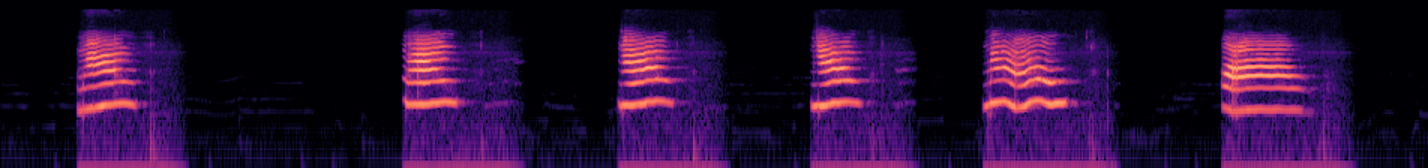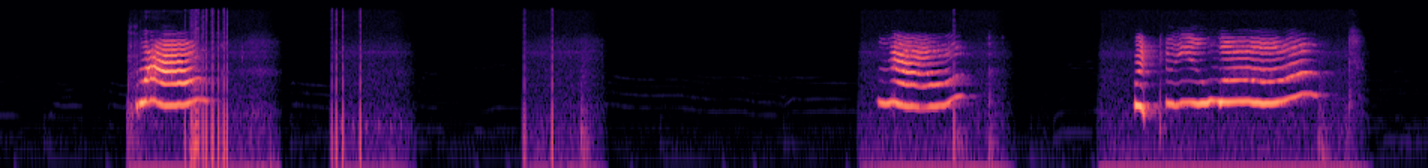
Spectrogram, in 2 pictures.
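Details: Domestic cat meowing in a back-and-forth conversation with its owner indoors: a run of short clear meows about every one to two seconds, some wavering, a pause, then a few longer rising meows.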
